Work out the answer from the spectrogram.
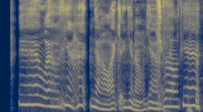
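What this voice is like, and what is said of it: Impression of a friend, repetitive yeahs. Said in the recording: “Do a Max impression ... Is that how I sound? ... the yeah-yeahs are necessary ... it's less what you're saying and how you're saying it”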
